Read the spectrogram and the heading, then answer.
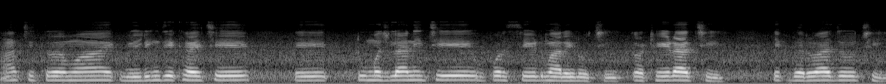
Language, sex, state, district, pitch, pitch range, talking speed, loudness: Gujarati, female, Gujarat, Gandhinagar, 190 Hz, 185-200 Hz, 130 wpm, -15 LUFS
